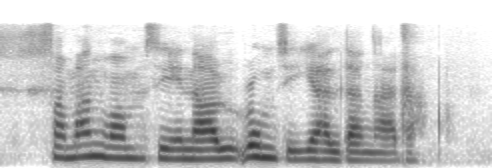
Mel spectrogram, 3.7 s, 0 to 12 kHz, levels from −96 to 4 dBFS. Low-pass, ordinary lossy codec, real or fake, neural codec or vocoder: 7.2 kHz; MP3, 64 kbps; fake; codec, 16 kHz, 0.8 kbps, ZipCodec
